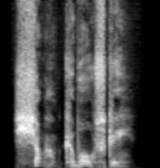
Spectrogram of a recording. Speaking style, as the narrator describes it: another grumbled

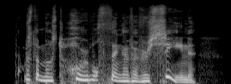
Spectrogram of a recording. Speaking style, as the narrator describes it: Darla exclaimed

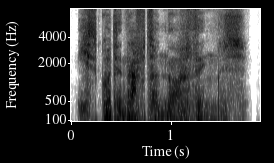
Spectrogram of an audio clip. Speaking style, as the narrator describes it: murmured

